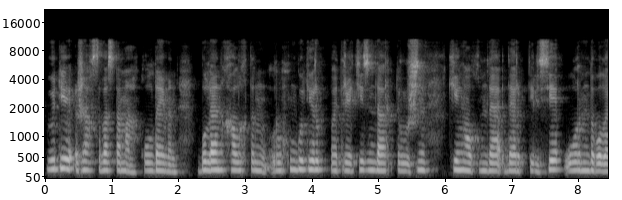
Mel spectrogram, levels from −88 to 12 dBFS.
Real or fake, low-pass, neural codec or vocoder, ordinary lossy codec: fake; none; vocoder, 22.05 kHz, 80 mel bands, HiFi-GAN; none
